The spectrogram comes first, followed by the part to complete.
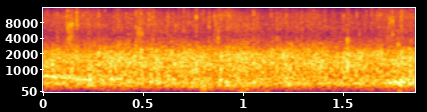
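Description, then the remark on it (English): A church audience at North Boulevard applauds a record attendance of 2,200 in person: a dense, even wash of many hands clapping at once that holds at a constant level throughout, with no individual claps standing out. “And you should applause or something, because God did something cool.”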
